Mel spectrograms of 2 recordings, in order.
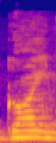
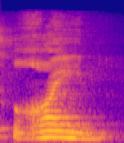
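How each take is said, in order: First: It starts with a hard g sound. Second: It starts with a gargled upper-throat sound. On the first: The speaker calls it wrong. "don't confuse it with G, like goin" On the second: The speaker calls it right. "Make sure it's coming from the upper throat"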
